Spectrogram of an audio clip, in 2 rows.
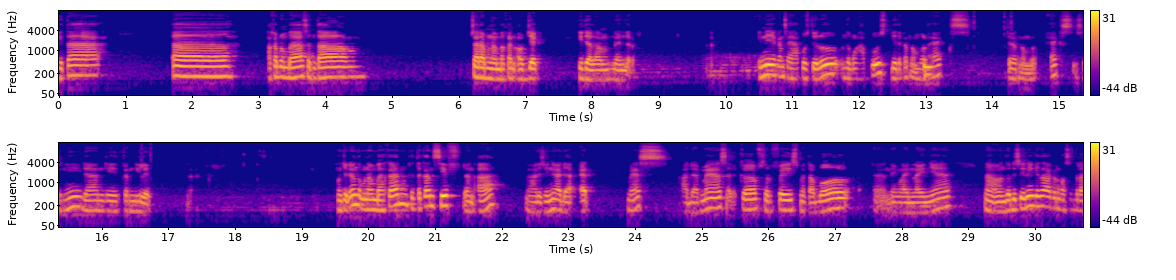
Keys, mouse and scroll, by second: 13.7-15.6 right drag, 14.9 x, 21.4 shift+a.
